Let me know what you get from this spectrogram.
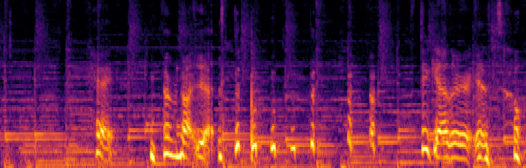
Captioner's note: laughing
